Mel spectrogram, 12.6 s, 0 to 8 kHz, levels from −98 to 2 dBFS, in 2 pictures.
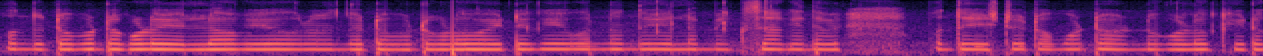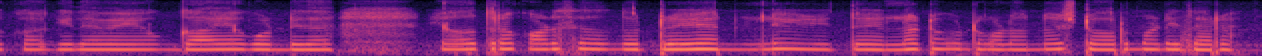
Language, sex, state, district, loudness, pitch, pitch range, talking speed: Kannada, female, Karnataka, Belgaum, -32 LUFS, 260 Hz, 255-265 Hz, 125 wpm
